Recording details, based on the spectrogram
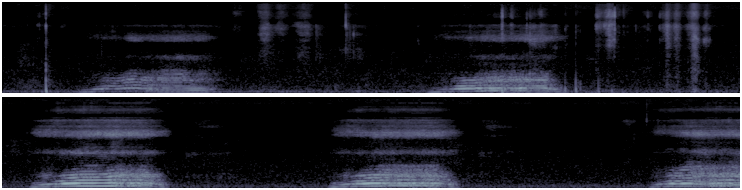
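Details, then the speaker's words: Mother snoring in sleep around one o'clock at night: loud, buzzing snores on each breath in, about four in fifteen seconds, with quiet breathing out between; steady heavy snoring. "please help my mum is snoring again it's almost one o'clock oh jesus christ"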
